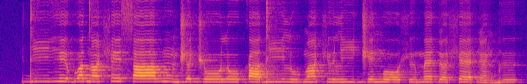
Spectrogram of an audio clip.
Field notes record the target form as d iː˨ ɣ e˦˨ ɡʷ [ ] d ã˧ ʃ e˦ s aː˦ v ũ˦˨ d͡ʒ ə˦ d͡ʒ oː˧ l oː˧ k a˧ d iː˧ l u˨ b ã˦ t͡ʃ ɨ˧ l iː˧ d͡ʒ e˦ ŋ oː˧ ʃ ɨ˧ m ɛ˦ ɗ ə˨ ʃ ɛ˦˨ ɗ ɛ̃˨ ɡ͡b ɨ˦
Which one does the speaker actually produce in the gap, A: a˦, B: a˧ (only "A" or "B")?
A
